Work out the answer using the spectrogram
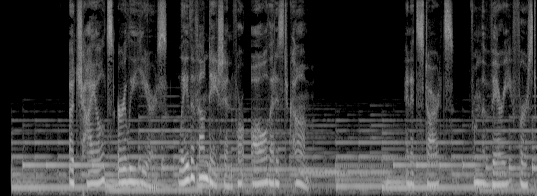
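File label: female, American; lektoring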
